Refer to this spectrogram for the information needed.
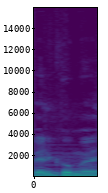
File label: welcome alsatian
